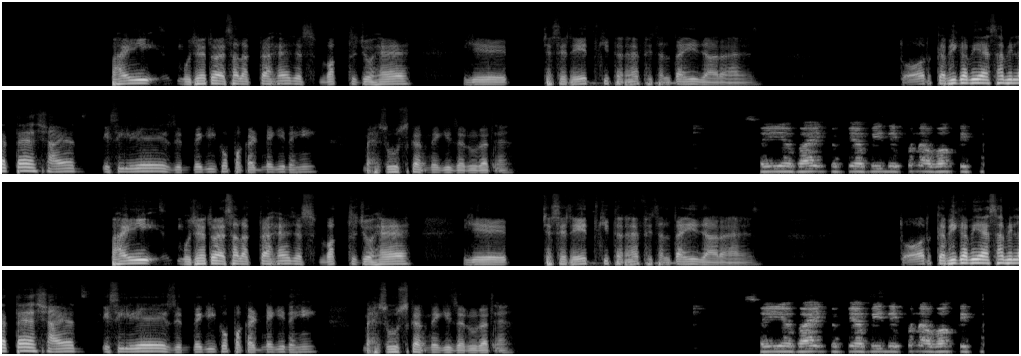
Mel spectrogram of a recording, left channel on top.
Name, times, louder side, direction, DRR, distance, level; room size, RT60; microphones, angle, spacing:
voice 1, 1.1-5.0 5.4-7.5 9.0-13.3 13.8-15.3, right 2 dB, 65° right, 1.3 m, -24 dB
voice 2, 17.6-20.0, right 2 dB, 40° right, 4.6 m, -27 dB
open air
head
